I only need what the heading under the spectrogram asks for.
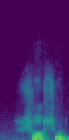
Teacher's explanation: বফলা যখন শব্দের শুরুতে থাকে তার কোন উচ্চারণ থাকে না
